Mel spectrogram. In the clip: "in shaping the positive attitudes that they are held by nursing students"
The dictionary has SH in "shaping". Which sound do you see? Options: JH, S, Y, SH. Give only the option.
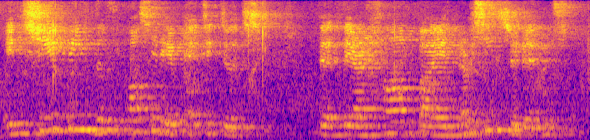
SH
